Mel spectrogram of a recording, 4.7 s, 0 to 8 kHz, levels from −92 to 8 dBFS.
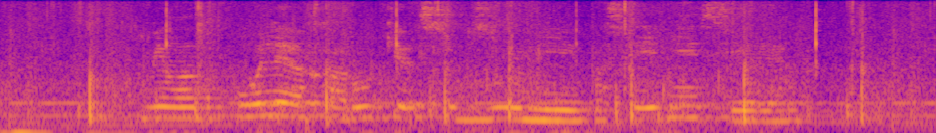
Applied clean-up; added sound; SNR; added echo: none; Walk, footsteps; 5 dB; reverberation time 0.7 s.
